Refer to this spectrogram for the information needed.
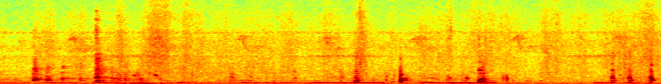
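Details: Chickens clucking at a distance: scattered short clucks at irregular intervals, slightly louder ones around the fourth and fifth seconds, with a low steady hum behind.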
